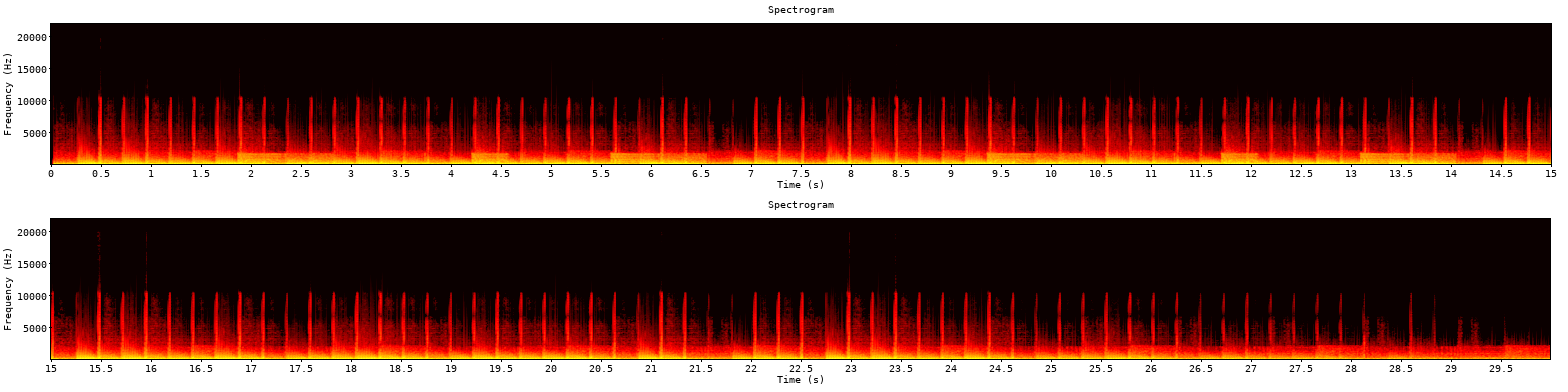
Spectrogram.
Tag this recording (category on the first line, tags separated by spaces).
Music > Multiple instruments
Cyberpunk Noise Sci-fi Horror Ambient Industrial Soundtrack Underground Games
